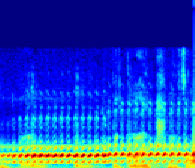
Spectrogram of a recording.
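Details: A gray treefrog (Hyla versicolor) gives a steady, musical trill of rapid pulses, with a faint background murmur underneath, possibly other frogs chorusing.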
